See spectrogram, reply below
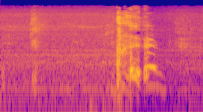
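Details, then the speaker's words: A brief run of three harsh, explosive expulsions from a cat bringing up a hairball, a hacking cough or sneeze-like burst, in a quiet room; cough. "are you going to puke stop it oh crap she's going to puke you're okay are you okay did you puke oh oh crap bless you she has a hair ball idiot a hair ball"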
